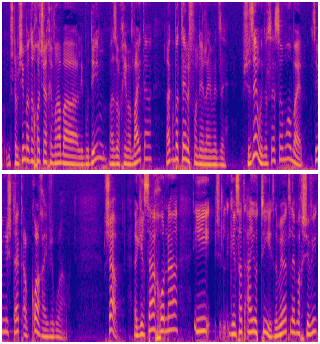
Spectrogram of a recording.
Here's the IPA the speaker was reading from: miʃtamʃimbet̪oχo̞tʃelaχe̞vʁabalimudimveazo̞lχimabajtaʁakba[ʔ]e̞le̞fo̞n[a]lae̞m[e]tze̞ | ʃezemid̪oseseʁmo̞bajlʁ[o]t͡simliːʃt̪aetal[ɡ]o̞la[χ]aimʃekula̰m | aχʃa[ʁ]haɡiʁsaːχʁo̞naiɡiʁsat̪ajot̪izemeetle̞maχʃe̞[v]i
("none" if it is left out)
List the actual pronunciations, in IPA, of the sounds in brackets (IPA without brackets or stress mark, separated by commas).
t, e, e, o, k, χ, v, v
